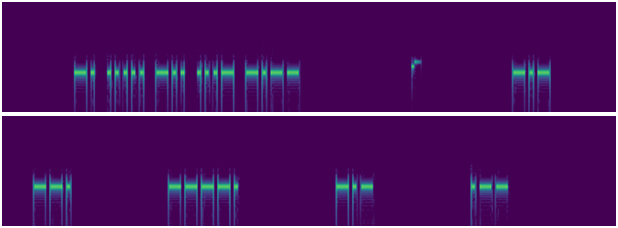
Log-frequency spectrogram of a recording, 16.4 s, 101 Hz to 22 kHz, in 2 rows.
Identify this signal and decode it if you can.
Morse code, heard as a keyed tone, about 21 wpm, spaced as for 9 wpm, 700 Hz. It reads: N5DVY KG9KW
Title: USA Call Signs - 5 Characters - 8x Character Spacing - 22wpm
